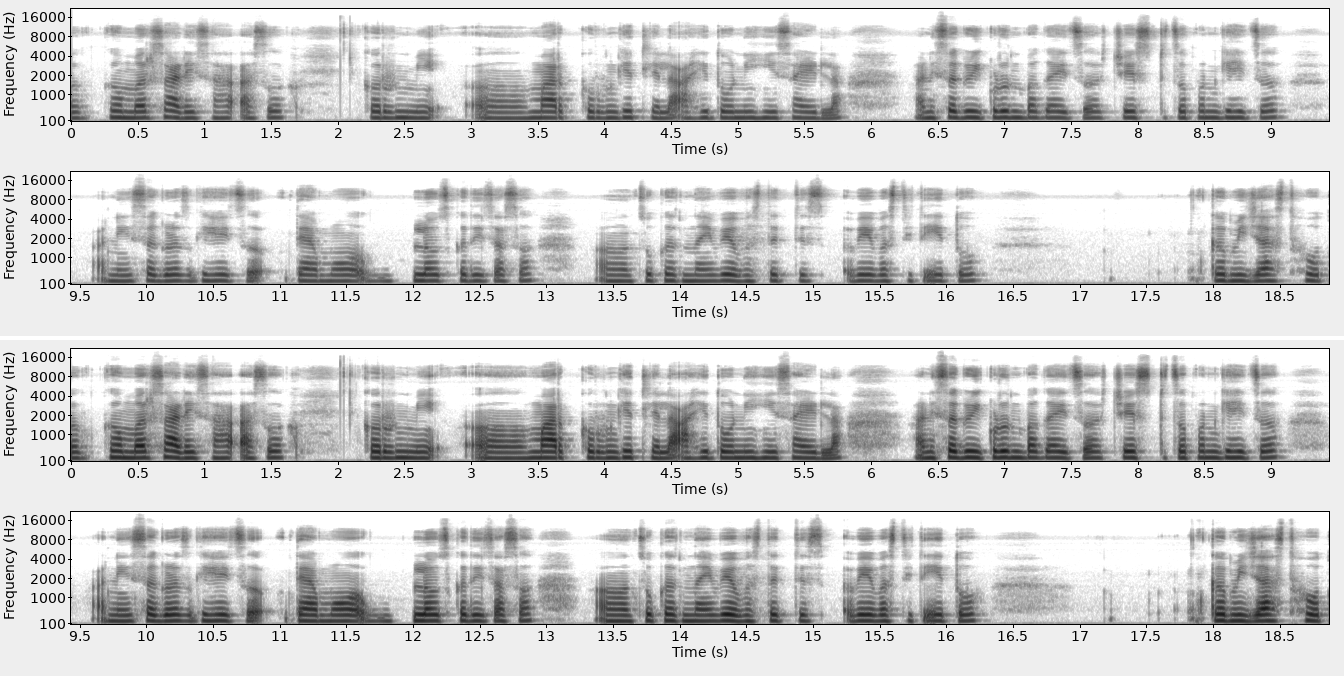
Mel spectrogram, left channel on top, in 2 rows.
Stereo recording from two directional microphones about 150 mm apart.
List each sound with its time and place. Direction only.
0.0 s speech: 35° right (ahead or behind)
17.7 s speech: 40° right (ahead or behind)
